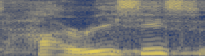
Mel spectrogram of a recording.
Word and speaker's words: hairesis: But the word is spelled H-A-I-R-E-S-I-S. It's haeresis is how it's pronounced.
